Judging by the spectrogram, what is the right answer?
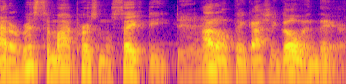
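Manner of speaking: completely normal, ordinary, plain voice. Imitating Scoop Watts refusing to enter a dressing room: most normal voice ever. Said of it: "the most normal voice ever".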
